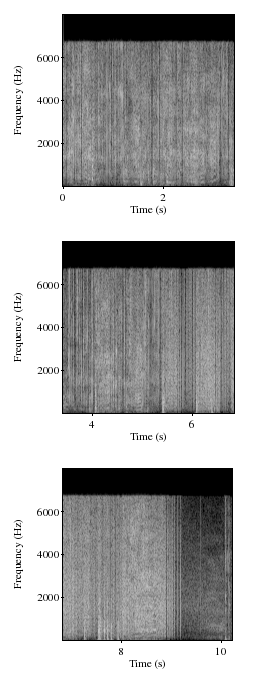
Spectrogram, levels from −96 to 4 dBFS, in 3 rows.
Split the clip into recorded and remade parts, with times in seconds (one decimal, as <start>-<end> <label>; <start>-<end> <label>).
0.0-5.3 remade; 5.3-8.1 recorded; 8.1-8.7 remade; 8.7-9.7 recorded; 9.7-10.2 remade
